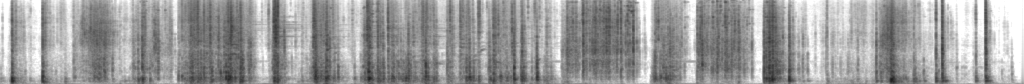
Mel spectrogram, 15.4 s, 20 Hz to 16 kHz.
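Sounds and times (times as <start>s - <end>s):
toolbox with tools: 0.0s - 15.3s.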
